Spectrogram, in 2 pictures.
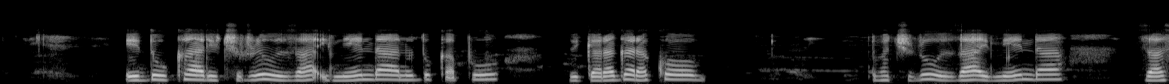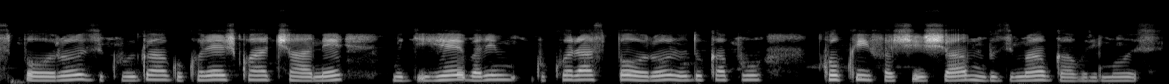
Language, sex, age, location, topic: Kinyarwanda, female, 18-24, Musanze, finance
